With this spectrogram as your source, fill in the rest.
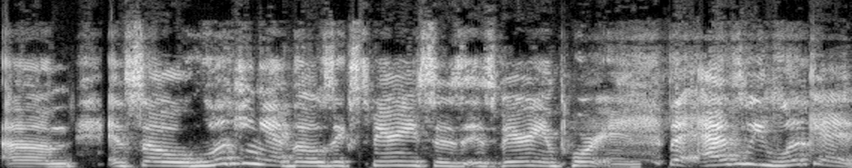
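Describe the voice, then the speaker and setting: Noticeable background noise sits behind a high-pitched woman speaking at a fairly slow pace. Her tone is animated. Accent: American. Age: young. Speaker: professor. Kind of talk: panel discussion.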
